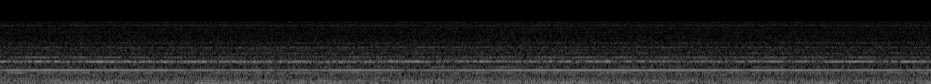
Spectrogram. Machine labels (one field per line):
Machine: fan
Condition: normal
